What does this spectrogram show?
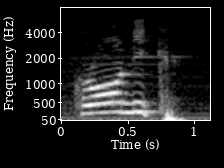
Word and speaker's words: chronic: Chronic, all CH are pronounced as co.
